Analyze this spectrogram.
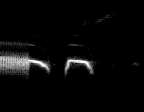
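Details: Lure spotted dove, 'thổ' voice, calling to provoke rivals: a sustained low coo that bends downward, a brief pause, then a second arched coo, both deep and resonant.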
